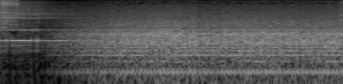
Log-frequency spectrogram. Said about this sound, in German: Klingt das nicht erfrischend? Der wunderbare Sound eines Ventilators. Wer so einen jetzt hat, der kann von Glück sagen, denn in etlichen Elektrogeschäften in Deutschland sind die Dinger ausverkauft.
